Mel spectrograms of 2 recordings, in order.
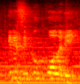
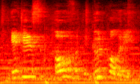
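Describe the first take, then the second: First: The word of is reduced to a weak vowel. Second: The word of is said in full.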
